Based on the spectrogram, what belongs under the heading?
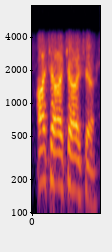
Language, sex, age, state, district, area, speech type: Kashmiri, male, 30-45, Jammu and Kashmir, Budgam, rural, conversation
